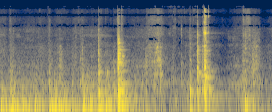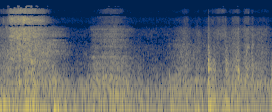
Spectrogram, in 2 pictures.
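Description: Rubbing and knocking from someone moving about and handling things inside a small wooden camper, with a few sharp clicks, the loudest about four seconds in, then nearly quiet with faint ticks.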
